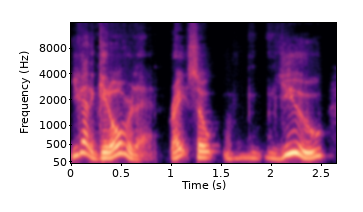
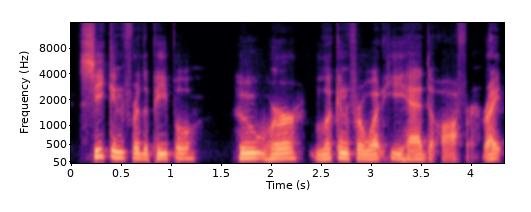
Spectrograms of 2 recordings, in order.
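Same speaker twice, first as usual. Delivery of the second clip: ordinary talk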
